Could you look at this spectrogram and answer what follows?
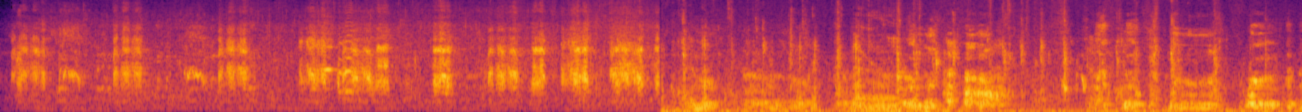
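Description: A flock of flamingos honking, many short calls overlapping. About halfway through, it switches to pigs in a pen grunting and squealing.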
